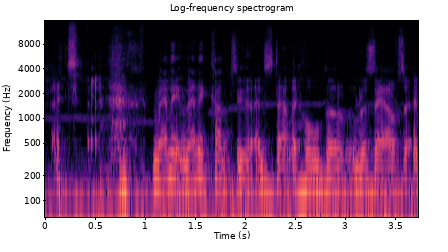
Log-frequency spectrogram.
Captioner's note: laughing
